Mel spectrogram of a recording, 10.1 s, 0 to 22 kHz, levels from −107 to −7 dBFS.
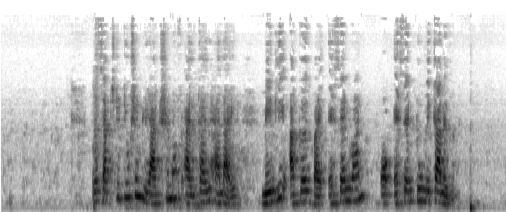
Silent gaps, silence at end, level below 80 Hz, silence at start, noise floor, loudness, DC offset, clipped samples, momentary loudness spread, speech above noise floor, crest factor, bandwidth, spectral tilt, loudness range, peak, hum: none; 0.65 s; -52 dBFS; 1.85 s; -59 dBFS; -19 LUFS; under 0.1%; under 0.1%; 14 LU; 41 dB; 18 dB; 15 kHz; -7.5 dB/octave; 2 LU; -2 dBFS; none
